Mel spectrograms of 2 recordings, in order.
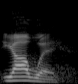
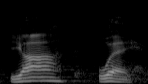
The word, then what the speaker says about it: Yahweh: the way it's pronounced Yahweh it was supposed to sound like breathing Breathe In Breathe Out yah way and God tells Moses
